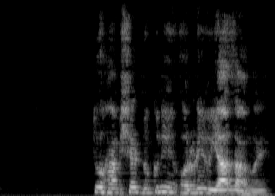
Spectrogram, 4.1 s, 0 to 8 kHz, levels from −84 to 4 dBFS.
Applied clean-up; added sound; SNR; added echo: neural mask model DeepFilterNet 3.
